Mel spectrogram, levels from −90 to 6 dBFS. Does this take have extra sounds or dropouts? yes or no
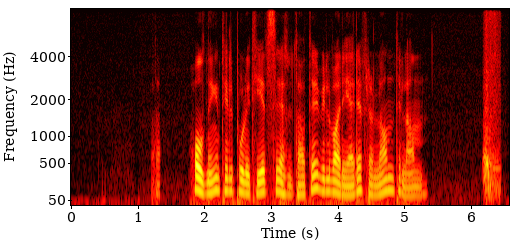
yes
